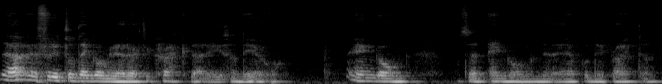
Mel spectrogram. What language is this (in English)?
Swedish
